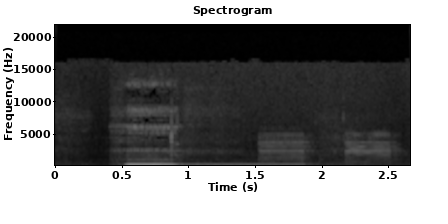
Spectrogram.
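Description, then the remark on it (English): A timer alarm goes off with a loud tone, then repeated electronic beeps sounding in short bursts at a steady pace, with no one talking. “Oh, is that our timer?”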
